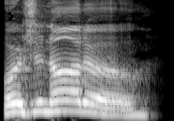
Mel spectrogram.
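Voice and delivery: loud, high call of Fortunato!; calling aloud. Acted. Montresor calling to the walled-in man: loud, high. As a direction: call into the niche. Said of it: "I called again".

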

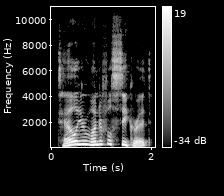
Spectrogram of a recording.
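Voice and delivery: plain reading voice

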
